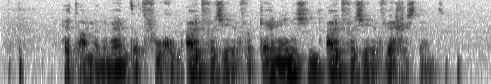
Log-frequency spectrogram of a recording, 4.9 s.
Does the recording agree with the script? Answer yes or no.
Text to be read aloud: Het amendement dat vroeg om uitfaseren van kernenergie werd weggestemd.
no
